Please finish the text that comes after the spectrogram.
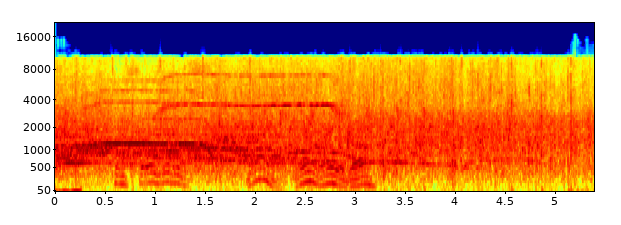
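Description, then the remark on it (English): Loud, steady applause from an audience with scattered cheers and whoops, a dense continuous wash of clapping lasting several seconds, with a few voices rising and falling over it. “Yes, applaud me, my stupid minions.”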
